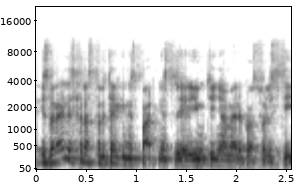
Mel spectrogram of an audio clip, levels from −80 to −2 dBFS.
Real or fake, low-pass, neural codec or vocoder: real; 10.8 kHz; none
